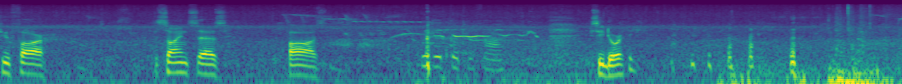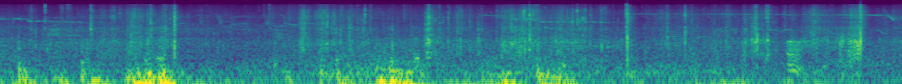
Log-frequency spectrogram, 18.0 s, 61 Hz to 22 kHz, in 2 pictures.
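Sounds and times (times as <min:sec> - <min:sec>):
high bird chirps: 0:02.8 - 0:05.5, 0:13.7 - 0:18.0
handling noise bumps: 0:07.9 - 0:17.8
twigs crackling and snapping: 0:08.3 - 0:18.0.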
